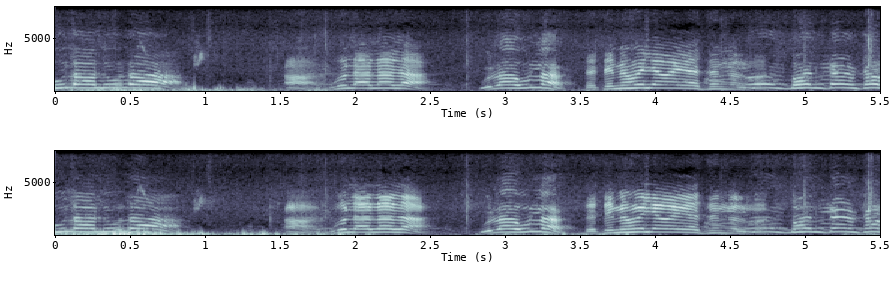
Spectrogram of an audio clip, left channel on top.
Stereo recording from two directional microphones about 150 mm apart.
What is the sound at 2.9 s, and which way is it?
Speech, 30° left (ahead or behind).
